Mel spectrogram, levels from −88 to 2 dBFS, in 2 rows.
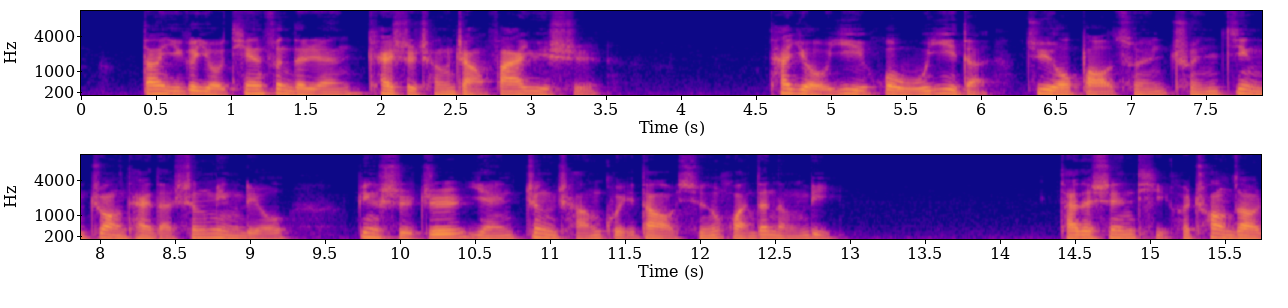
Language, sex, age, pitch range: Chinese, male, 20-39, 115-145 Hz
